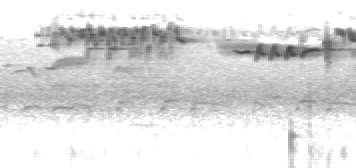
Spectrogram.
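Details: Birds chirping in the early morning at sunrise, a continuous high twittering warble followed by a run of sharp, slurred high notes repeated rapidly.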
